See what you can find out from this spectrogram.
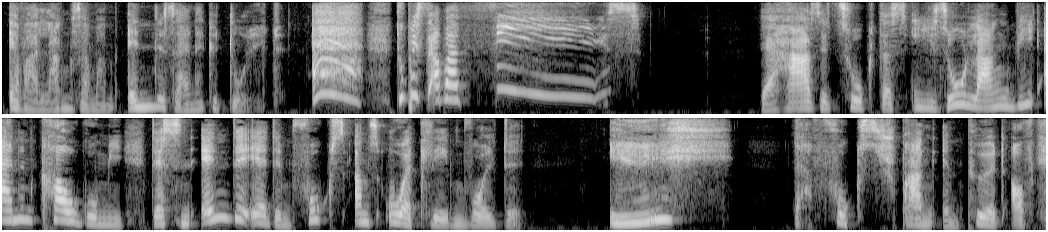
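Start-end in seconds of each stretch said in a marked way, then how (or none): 2.3-4.8 very high, slow whiny rabbit voice; quengeliger Hase. Acted. Hase schimpft mit Fuchs. 12.4-13.3 sharp indignant yelp; a loud offended Ich; indignant fox. Acted. Empörter Fuchs antwortet.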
